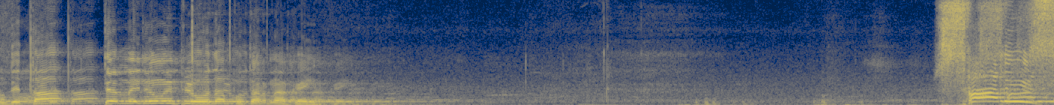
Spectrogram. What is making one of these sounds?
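A middle-aged man preaches loudly and with feeling into a microphone, his voice echoing through loudspeakers.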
